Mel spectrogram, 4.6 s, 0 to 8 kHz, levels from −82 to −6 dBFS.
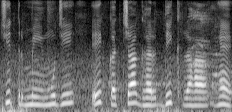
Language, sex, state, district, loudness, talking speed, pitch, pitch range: Hindi, female, Madhya Pradesh, Katni, -18 LUFS, 115 wpm, 215 Hz, 195-245 Hz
